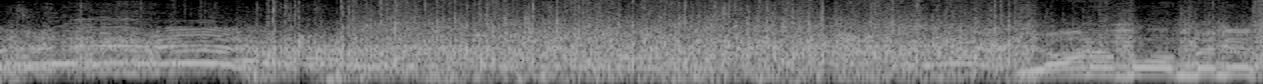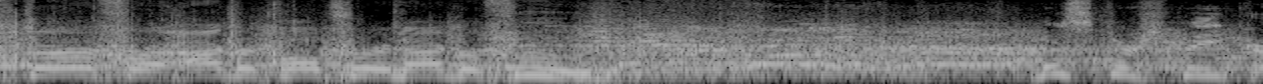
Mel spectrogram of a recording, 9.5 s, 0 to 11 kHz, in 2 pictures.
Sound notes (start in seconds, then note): 5.0 some Applause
